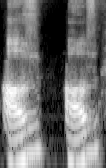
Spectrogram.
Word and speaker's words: of: A preposição of é pronunciado com som de V, tá? A gente fala of, a gente fala of, ela significa de, ok?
